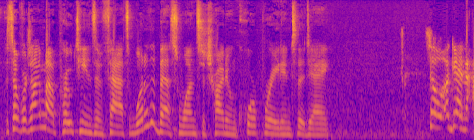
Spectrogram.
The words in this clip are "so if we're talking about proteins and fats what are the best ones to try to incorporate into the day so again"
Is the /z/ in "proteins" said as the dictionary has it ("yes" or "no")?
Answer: yes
